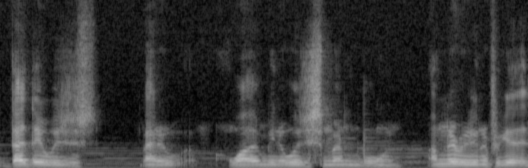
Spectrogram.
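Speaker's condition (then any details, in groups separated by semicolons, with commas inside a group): Cerebral palsy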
